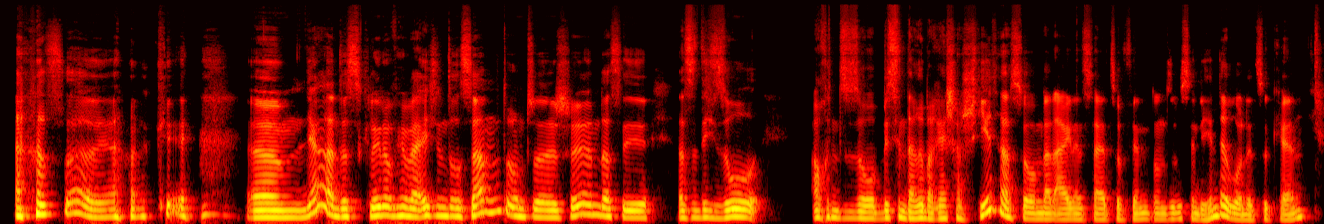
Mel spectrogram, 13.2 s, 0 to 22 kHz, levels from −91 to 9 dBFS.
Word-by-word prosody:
Ach 150 +5 +6
so, 175 -3 -2
ja, 130 0 -2
okay. 140 +1 -4 0.5
Ähm, 125 +1 +4
ja, 220 - +2
das 140 -1 0
klingt 155 +1 +4
auf 150 -1 +1
jeden 155 -1 +4
Fall 135 0 +3
echt 155 +1 +2
interessant 160 - 0
und, 140 -3 +1
äh, 125 -1 +3
schön, 165 +7 0
dass 145 -2 0
sie 120 -2 +1 0.2
dass 120 +1 -3
du 125 - -4
dich 120 -2 -3
so 130 +1 +3 0.5
auch 125 +1 -4
'n 125 -2 -2
so 115 -1 -1
bisschen 120 +3 -2
darüber 110 -2 +1
recherchiert 110 - -2
hast, 140 - 0
so 105 -2 0
um 100 0 -2
dein 100 0 -1
eigenen 95 0 -2
Style 95 -2 -5
zu 90 - -7
finden 100 +3 -5
und 95 -1 -4
so 100 - -4
bisschen 105 -1 -6
die 90 - -3
Hintergründe 105 - 0
zu 85 - -8
kennen. 100 +10 -5
125 Hz, 195 wpm, -23 LUFS, 110-150 Hz, 0.5 s, Ach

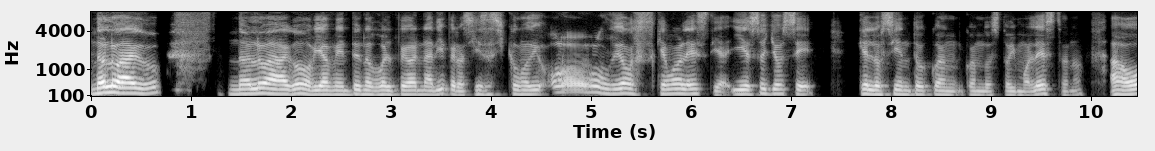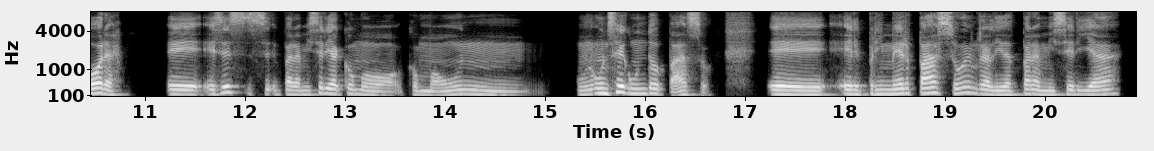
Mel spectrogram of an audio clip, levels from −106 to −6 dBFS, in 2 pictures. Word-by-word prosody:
No 180 +4 +9
lo 205 -1 +11
hago 180 +2 +6 0.6
no 155 +1 0
lo 175 +1 +5
hago, 160 +1 +5
obviamente 140 0 +1
no 145 -1 -1
golpeo 140 0 0
a 140 - 0
nadie, 140 +3 -3
pero 140 -5 -3
sí 130 +3 -8
es 140 - -6
así 140 -1 -7
como 145 -2 -3
digo: 145 0 -4
"¡Oh 165 - 0
Dios!, 165 -2 -1
qué 160 - -2
molestia". 165 -4 -2
Y 150 0 -1
eso 150 +3 -1
yo 160 0 -4
sé 420 - -4 0.4
que 160 0 +1
lo 145 -1 +1
siento 140 -1 -5
cuan 130 -3 -7
cuando 125 -2 -8
estoy 125 0 -9
molesto, 130 +2 -4
¿no? 135 +4 -18 0.2
Ahora, 145 -1 +3 0.4
eh, 150 -2 +3
ese 150 +7 -1
s 160 -8 -4
para 140 -2 -1
mí 135 0 -7
sería 165 +1 0
como 130 -7 -5
como 125 -2 -5
un 130 -4 -6 0.4
un 140 +2 -5
un 175 +2 +2
segundo 170 -4 +2
paso, 135 -3 -4 0.6
eh, 135 -2 +4 0.2
el 145 -1 +1
primer 155 +3 -1
paso 180 0 +2
en 185 - -6
realidad 135 -4 -1
para 155 +1 -1
mí 130 -1 -3
sería, 140 +3 -2
145 Hz, 160 wpm, -21 LUFS, 135-160 Hz, 0.6 s, lo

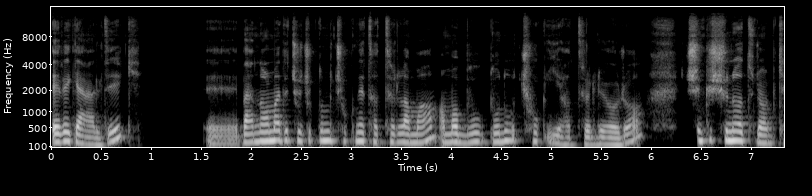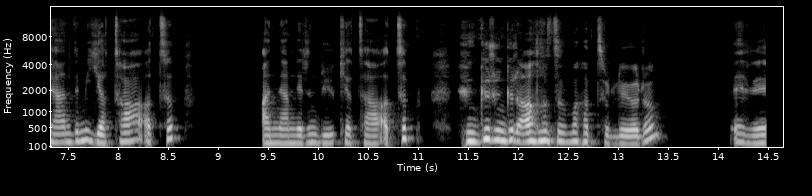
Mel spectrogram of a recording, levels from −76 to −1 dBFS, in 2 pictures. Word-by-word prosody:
Eve 185 +2 +5
geldik. 170 - -2 0.6
Eee, 75 0 -6
ben 175 +1 +2
normalde 205 +2 +3
çocukluğumu 200 0 -1
çok 200 -1 -7
net 195 0 0
hatırlamam 175 +4 -2
ama 170 -1 0
bu 180 0 -4
bunu 200 +3 -1
çok 190 -2 -6
iyi 155 - -4
hatırlıyorum. 135 - -3 0.4
Çünkü 205 +1 +1
şunu 205 -1 +5
hatırlıyorum 170 -6 -1
kendimi 180 +4 0
yatağa 175 +3 +2
atıp 245 +8 -2 0.7
annemlerin 160 +1 0
büyük 165 +3 -4
yatağa 160 -2 -2
atıp 245 0 0 0.4
hüngür 195 +5 +6
hüngür 220 -1 +5
ağladığımı 190 0 +5
hatırlıyorum. 175 - -1 0.6
Evet. 160 -1 0
180 Hz, 125 wpm, -24 LUFS, 160-200 Hz, 0.7 s, hüngür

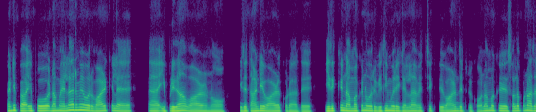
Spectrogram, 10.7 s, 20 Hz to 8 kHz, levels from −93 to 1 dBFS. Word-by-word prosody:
கண்டிப்பா. 155 -1 +2 0.2
இப்போ, 155 +1 0 0.2
நம்ம 155 +1 +1
எல்லாருமே 190 +3 +3
ஒரு 160 - +2
வாழ்க்கையில 160 0 0 0.6
அ - - 0 0.2
இப்பிடிதான் 140 +5 +3
வாழணும், 125 -2 -1 0.4
இத 135 +1 +2
தாண்டி 140 +4 +2
வாழக்கூடாது. 125 -3 -2 0.5
இதுக்கு 150 +4 +1
நமக்குன்னு 145 +3 +1
ஒரு 140 - 0
விதிமுறைகள்லாம் 140 -2 +1
வச்சுக்கிட்டு 135 +2 -6
வாழ்ந்துட்டு 135 0 -2
இருக்கோம். 120 +2 -6
நமக்கு 160 0 0 0.2
சொல்லப்போனா 160 +2 -1
அத 150 -1 0
140 Hz, 125 wpm, -22 LUFS, 130-160 Hz, 0.6 s, எல்லாருமே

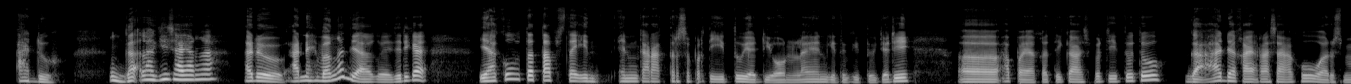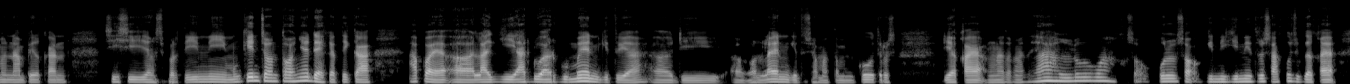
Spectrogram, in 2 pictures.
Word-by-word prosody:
Aduh, 130 -10 -3 0.6
enggak 175 +2 +2
lagi 215 +2 +4
sayang, 220 -2 +6
ah, 235 - +2 0.3
aduh 150 -9 +5
aneh 170 +3 +3
banget 175 - +4
ya - - +5
aku 120 - -5
jadi 135 +8 0
kayak, 200 -4 +6 0.5
ya 160 +2 +6
aku 240 +7 0
tetap 210 -4 +4
stay 155 -2 +1
in 135 - -6 0.2
in 145 -1 -2
character 135 0 -2
seperti 125 -3 -5
itu 135 +2 -1
ya 115 -3 +3
di 110 -3 -4
online 105 +3 -3
gitu 105 0 -6
gitu 100 -1 -8
jadi, 150 +10 +2 0.5
eee, 120 -1 +3
apa 145 -6 -5
ya - - -1
ketika 115 +2 -2
seperti 130 +1 -5
itu 160 +4 -1
tuh, 210 +4 +2 0.2
nggak 125 -2 +2
ada 170 0 +3
kayak 125 -2 +2
rasa 125 0 -1
aku 140 0 -1
harus 105 0 -5
menampilkan, 105 -1 -3 0.4
sisi 115 -1 -3
yang 110 - 0
seperti 110 +2 -4
ini 120 -1 0
mungkin 140 +9 +3
contohnya 155 +2 +2
deh 130 -7 +4
ketika, 110 -1 +1 0.3
apa 135 0 -1
ya, 105 0 +4
eee, 105 -1 +3
lagi 115 +1 +1
adu 120 +1 +2
argumen 120 +4 +3
gitu 105 -1 -4
ya, 100 +3 -1
eee, 100 -1 -5
di, 95 -2 -6
eee, 100 -2 -9
online 115 +3 +1
gitu 100 -2 -7
sama 95 -2 -9
temanku 95 +4 -3
terus, 105 - -6 0.5
dia 105 0 0
kayak 100 -1 +4
ngata-ngata, 105 +2 -7
"Ah, 165 +1 +4
elu, 160 +2 0 0.2
wah, 160 - -2 0.2
sok 125 - -13
cool, 140 0 +2
sok 130 -2 -3
gini-gini." 125 +1 -1
Terus 140 -2 -3
aku 120 +5 -1
juga 115 -2 0
kayak 110 0 +2
120 Hz, 175 wpm, -24 LUFS, 110-145 Hz, 0.6 s, sayang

